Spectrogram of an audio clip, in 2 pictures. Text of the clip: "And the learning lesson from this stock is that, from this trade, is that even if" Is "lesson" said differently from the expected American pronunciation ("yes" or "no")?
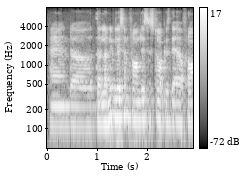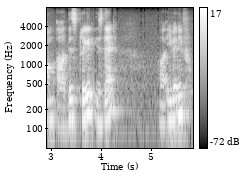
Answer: no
